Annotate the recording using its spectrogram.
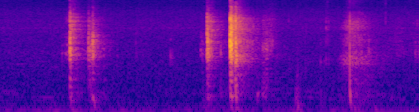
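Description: A handful of sharp plastic clicks from DVD discs being pressed and lifted on the snap-in hubs of plastic disc trays, the loudest about a second in.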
